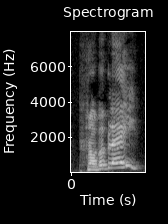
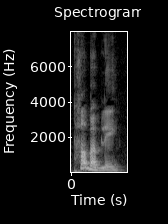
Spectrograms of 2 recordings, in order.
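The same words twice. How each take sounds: First: High, incredulous echo; alarmed question. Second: Said in the usual way. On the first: Acted. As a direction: throw the word back in disbelief. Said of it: "said Con". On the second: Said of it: "said Lilla".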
